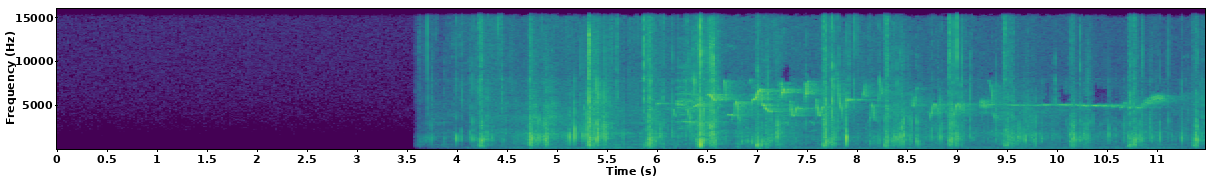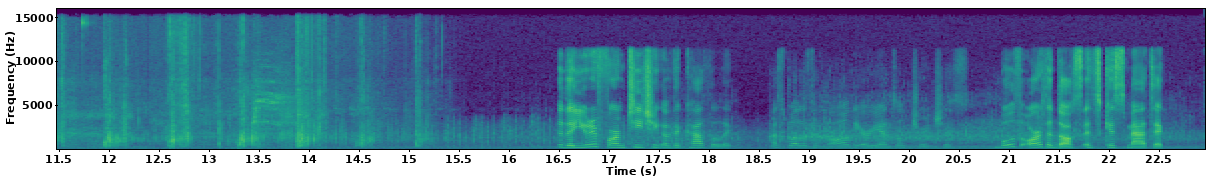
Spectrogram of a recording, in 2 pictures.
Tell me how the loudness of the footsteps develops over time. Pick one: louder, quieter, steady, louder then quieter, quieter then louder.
quieter.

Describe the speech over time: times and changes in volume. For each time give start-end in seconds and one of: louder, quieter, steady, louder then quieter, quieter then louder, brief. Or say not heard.
16.5-22.9 quieter then louder.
